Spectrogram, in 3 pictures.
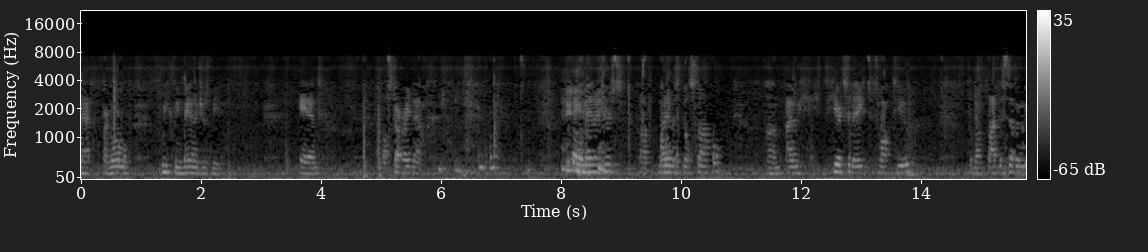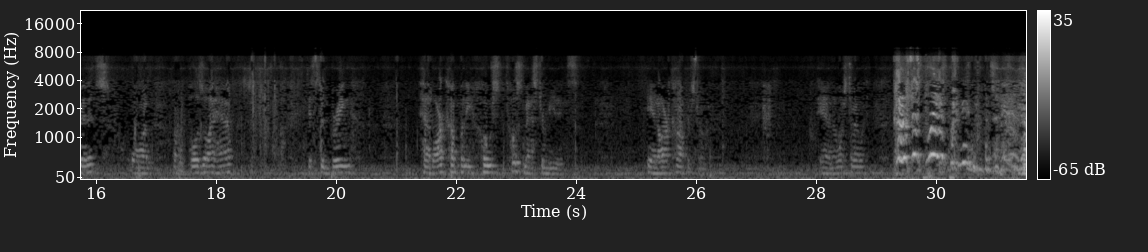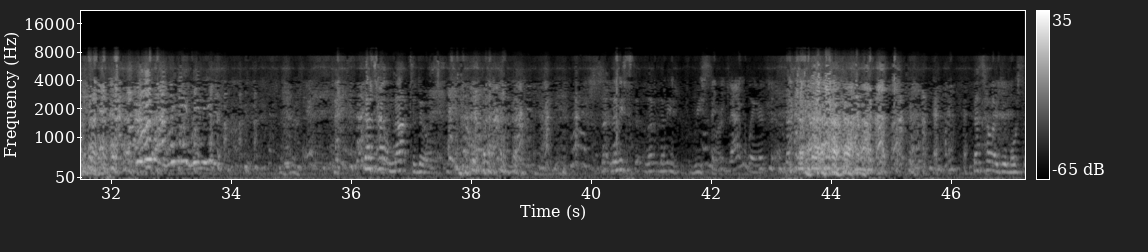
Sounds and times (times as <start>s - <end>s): Male speech, man speaking: 0.0s - 0.8s, 1.4s - 2.4s, 3.6s - 4.1s, 5.0s - 5.8s, 8.1s - 10.7s, 11.4s - 13.9s, 14.8s - 18.4s, 19.6s - 20.4s, 21.4s - 24.1s, 25.2s - 26.3s, 28.0s - 30.6s, 36.2s - 37.7s, 40.2s - 43.0s, 46.4s - 47.2s
Narration, monologue: 0.0s - 47.2s.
